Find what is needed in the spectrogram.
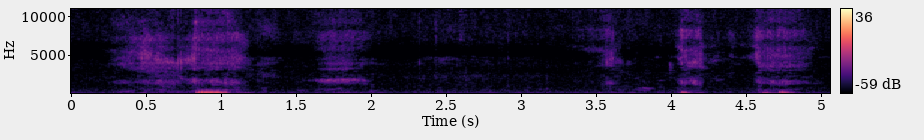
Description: My baby Mozzy was so tired from running. He's snoring on top of my bed and I don't mind it at all.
